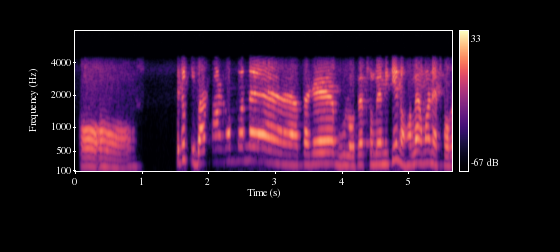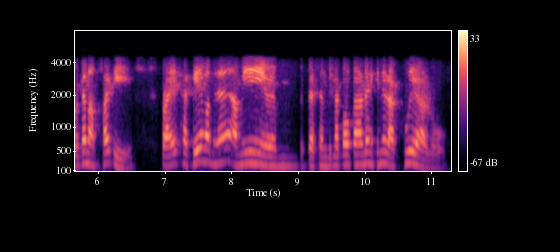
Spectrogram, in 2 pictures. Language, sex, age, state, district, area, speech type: Assamese, female, 45-60, Assam, Golaghat, urban, conversation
